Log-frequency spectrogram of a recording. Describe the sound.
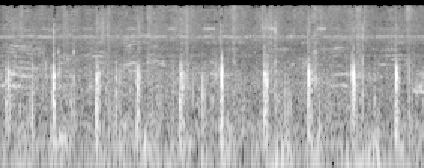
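Footsteps of someone jogging down a street at dusk, a steady, evenly paced series of about ten firm footfalls that thud at a regular running rhythm over a low background rumble.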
